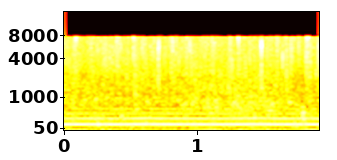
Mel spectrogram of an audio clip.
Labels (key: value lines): label: biophony, midshipman
recorder: SoundTrap 500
